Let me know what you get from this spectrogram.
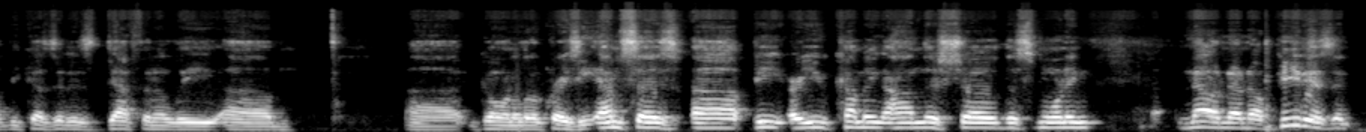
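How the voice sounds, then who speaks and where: A man with a hoarse voice hosting a casual live-stream sports show, rambling with many fillers and talking to his chat viewers. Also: medium pitch, warm tone. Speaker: host.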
